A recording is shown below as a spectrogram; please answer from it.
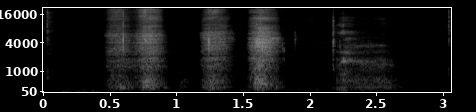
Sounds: Sniff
